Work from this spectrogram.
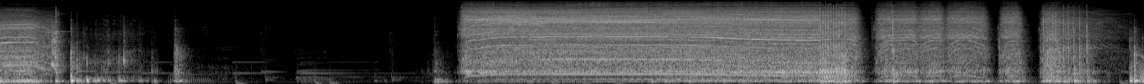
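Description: Power drill driving screws into solid maple while mounting a wooden puppy gate, a few short whirring bursts followed by a long, loud, steady drilling run of about four seconds, then brief further bursts, close by with no talk.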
